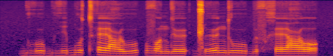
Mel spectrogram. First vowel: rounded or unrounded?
rounded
